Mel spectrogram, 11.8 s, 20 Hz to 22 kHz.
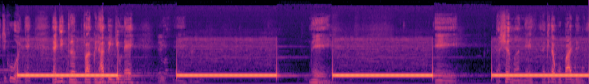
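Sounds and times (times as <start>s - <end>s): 
telephone busy signal: 0.0s - 2.5s, 3.5s - 5.7s, 6.6s - 8.7s, 9.8s - 11.7s
speech: 0.2s - 3.4s, 6.2s - 6.6s.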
